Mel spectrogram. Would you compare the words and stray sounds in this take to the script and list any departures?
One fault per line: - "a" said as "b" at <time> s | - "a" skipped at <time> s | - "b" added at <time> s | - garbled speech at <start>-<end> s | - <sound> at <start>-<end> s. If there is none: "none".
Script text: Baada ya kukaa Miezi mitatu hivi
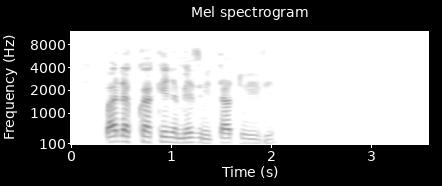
- "Kenya" added at 0.8 s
